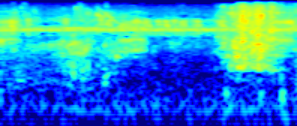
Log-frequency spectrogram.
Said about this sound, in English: That's the grown-up Daddy Frog.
